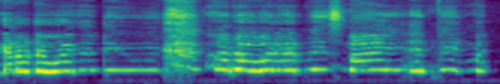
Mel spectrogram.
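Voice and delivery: high, crying and pleading; voix qui se brise en pleurant. Retold or imitated. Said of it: "So I'm crying again".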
